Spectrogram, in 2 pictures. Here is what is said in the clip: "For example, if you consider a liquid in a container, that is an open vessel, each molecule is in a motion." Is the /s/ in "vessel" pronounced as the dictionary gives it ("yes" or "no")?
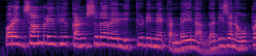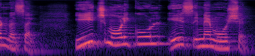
yes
